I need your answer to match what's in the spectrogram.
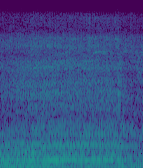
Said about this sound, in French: vous aviez pas prévu les voitures qui allaient se garer devant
